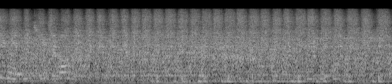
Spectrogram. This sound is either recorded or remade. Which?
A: recorded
